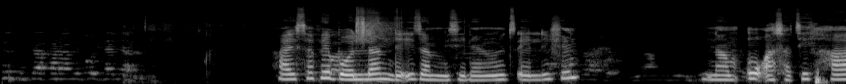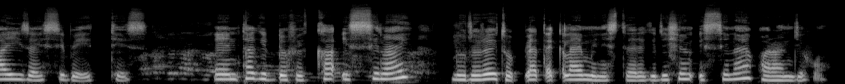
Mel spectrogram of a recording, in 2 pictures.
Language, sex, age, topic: Gamo, female, 25-35, government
